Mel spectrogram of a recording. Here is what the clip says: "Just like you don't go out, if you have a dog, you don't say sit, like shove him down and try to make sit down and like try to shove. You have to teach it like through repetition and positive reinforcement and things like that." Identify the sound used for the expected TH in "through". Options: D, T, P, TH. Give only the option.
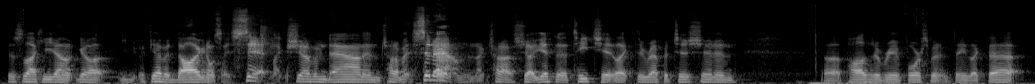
TH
